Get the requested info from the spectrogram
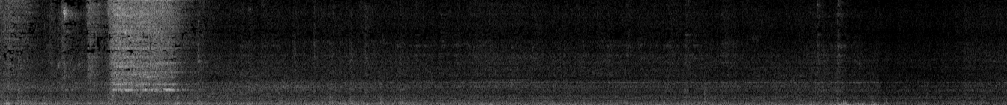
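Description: Passenger train rolling over the points and curves of a station throat. Its wheels squeal shrilly for the first three seconds, then there is a steady rumble of wheels on rail that slowly fades as the train moves away, with a thump about fourteen seconds in.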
